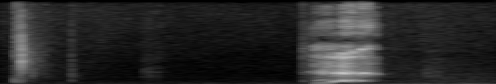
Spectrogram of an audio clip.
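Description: A single sharp hiccup sounds up close, preceded by a faint short breath and followed by quiet.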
